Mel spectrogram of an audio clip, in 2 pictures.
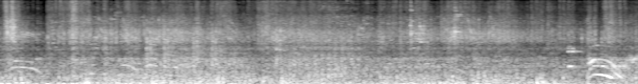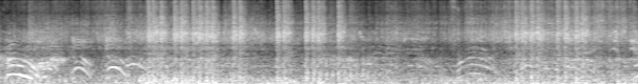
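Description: Rifle fire crackles in rapid bursts.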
